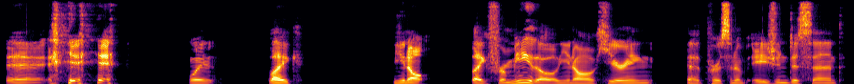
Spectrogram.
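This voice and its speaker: A man with a Midwestern American accent giving casual reaction commentary, halting and searching for words with many fillers. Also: mid-range voice, darkish tone, clear, resonant tone, dry recording, studio quality. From United States. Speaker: historian reacting to videos.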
